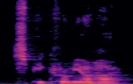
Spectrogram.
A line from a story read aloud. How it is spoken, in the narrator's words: Evenei said softly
